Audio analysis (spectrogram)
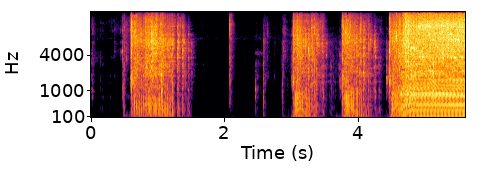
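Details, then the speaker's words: Stihl MS180C chainsaw after carburetor rebuild (was hard to start, bogged and died): a few rope pulls, then it catches and holds a smooth, steady buzz without bogging or stalling; running properly. "But, uh, that's, uh, that sounds pretty good. It revs real good. I don't need to adjust anything. It idle idles well."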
